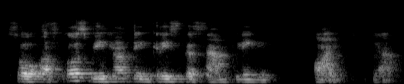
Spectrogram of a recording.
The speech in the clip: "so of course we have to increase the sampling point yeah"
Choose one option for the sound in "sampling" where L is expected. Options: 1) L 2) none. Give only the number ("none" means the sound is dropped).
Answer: 1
